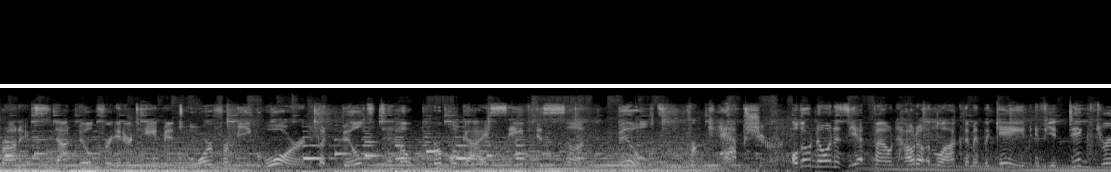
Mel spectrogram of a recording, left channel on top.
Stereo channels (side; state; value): left; silent; digital silence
